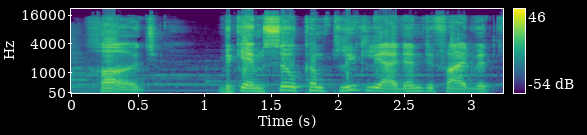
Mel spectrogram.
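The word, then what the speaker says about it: Hergé: Remy was known by his pen name Hajj from the French pronunciation of his reversed initials RG.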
